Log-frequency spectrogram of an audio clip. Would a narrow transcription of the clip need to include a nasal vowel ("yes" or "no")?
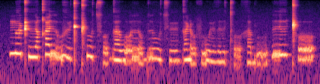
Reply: no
